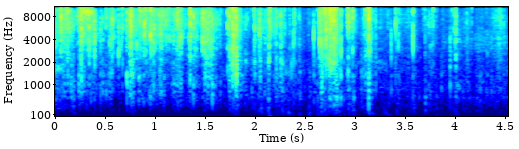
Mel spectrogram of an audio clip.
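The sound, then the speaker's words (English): A packet of snack biscuits, a biscuit version of a Chinese fried scallion pancake, is opened with continuous crinkling and rustling of plastic, punctuated by sharper tearing bursts, bright and fairly loud throughout with no voices. “So this is more like a snack. Okay, let's open. Let's open.”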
